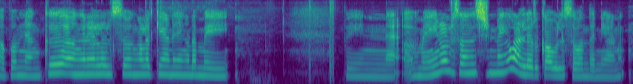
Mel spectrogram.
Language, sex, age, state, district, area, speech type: Malayalam, female, 18-30, Kerala, Wayanad, rural, spontaneous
